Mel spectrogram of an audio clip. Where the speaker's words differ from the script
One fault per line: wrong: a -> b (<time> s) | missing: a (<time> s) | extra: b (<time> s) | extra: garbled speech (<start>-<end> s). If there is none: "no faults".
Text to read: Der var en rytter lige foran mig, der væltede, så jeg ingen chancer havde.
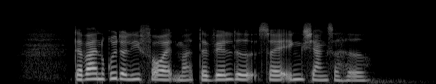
no faults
